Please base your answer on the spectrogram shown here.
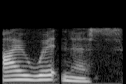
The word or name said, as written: eyewitness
